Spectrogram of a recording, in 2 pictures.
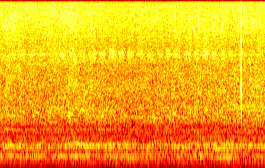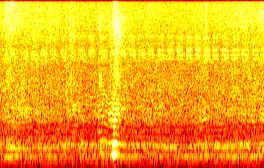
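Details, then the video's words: Bee swarm out of its hive hums in a softer, steady low drone; a sharp tick and one bee zipping past close by stand out briefly. "bees therapy swarm natural buzzing sound"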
